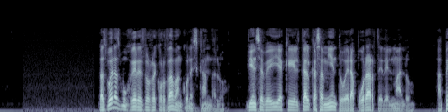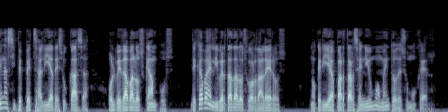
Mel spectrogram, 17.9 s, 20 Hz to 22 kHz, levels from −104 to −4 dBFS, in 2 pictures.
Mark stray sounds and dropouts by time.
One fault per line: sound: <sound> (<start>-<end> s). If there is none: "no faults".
no faults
